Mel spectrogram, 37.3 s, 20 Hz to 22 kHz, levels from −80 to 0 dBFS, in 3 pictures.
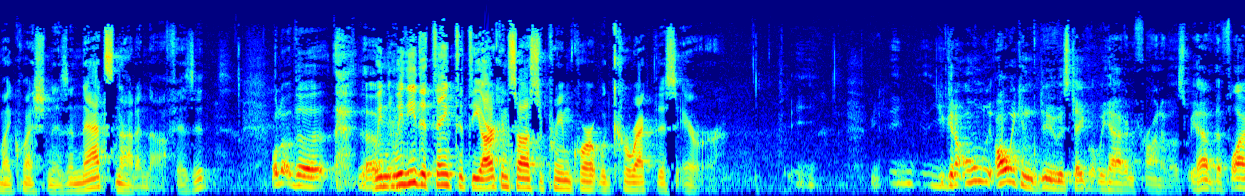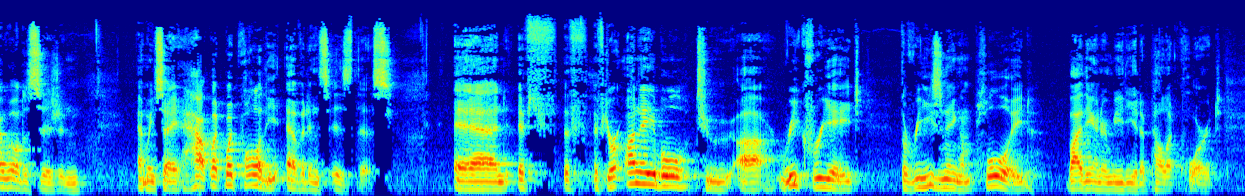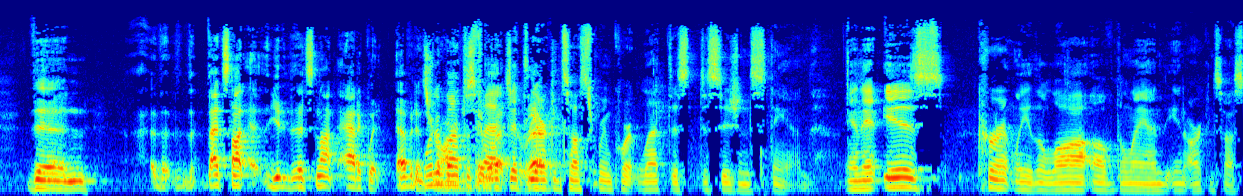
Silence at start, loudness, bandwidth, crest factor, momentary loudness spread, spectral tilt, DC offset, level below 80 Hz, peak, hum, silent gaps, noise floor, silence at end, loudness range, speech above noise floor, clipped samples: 0 s; -19 LUFS; 17 kHz; 20 dB; 16 LU; -4 dB/octave; under 0.1%; -64 dBFS; 0 dBFS; none; none; -48 dBFS; 0 s; 8 LU; 29 dB; under 0.1%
